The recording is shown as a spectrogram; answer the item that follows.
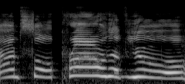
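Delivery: high drawn-out gargling voice. Retelling a movie scene, quoting Kamek, in a dry gargling Kamek voice. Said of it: "it's a dry gargle".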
